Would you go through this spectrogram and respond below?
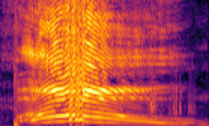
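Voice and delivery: high, loud, drawn-out shout; triumphant boom. Pretend. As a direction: boom it out after a mic drop. Celebrates a mic drop.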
